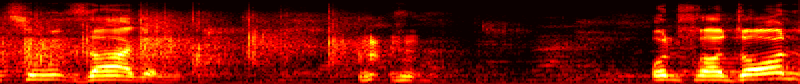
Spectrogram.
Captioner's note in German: Beifall bei der SPD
